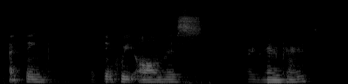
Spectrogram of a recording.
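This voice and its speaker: Somewhat breathy, a man with an American accent talks at a medium pitch and a fairly slow pace. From California. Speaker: podcast host. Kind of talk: casual solo podcast chat. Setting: recording studio.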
